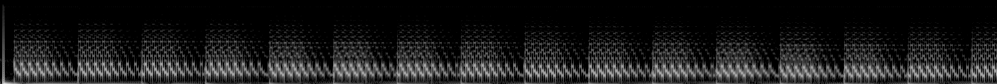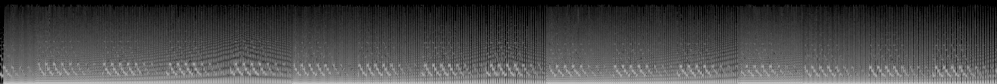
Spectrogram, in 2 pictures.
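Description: Commodore 64 loading-screen music for a game's second level plays as 8-bit chiptune, opening with a steady series of repeated bright synth pulses, then switching to a full, loud arrangement with deep bass and a buzzing saw-wave lead.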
